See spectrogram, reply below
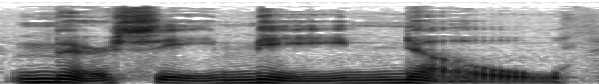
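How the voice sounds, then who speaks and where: A woman voicing a kind, sensible muskrat housekeeper who speaks in a calm, reassuring way. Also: a bass voice, drawn-out words, full character voice.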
